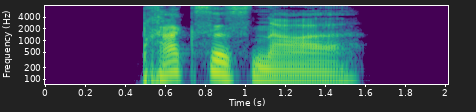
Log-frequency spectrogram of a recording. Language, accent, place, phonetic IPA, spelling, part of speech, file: German, Germany, Berlin, [ˈpʁaksɪsˌnaːɐ], praxisnaher, adjective, De-praxisnaher.ogg
- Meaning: 1. comparative degree of praxisnah 2. inflection of praxisnah: strong/mixed nominative masculine singular 3. inflection of praxisnah: strong genitive/dative feminine singular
